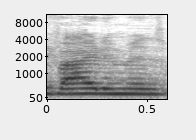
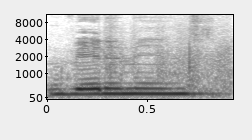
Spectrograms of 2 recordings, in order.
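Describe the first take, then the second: First: It is said with an American pronunciation. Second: It is said with a British pronunciation. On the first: "we say vitamins" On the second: "others say vitamins"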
